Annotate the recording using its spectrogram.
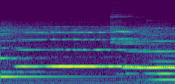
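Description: School concert band playing a soft passage of sustained wind notes, held chords that shift about a second and a half in.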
